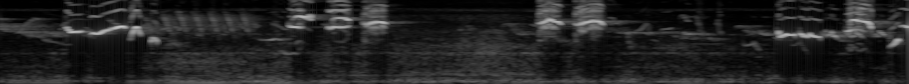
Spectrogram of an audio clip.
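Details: White-rumped shama stirred up by a rival bird, singing in separate bursts: bright whistled slurs and a quick rattling trill, each burst followed by about a second of quiet with faint background hum.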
